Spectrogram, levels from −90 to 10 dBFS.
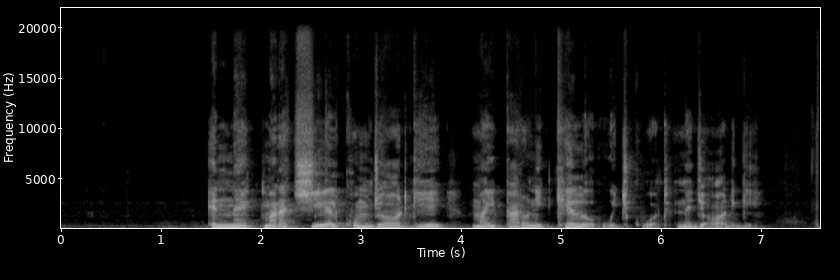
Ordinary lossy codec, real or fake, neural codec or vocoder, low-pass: none; fake; vocoder, 44.1 kHz, 128 mel bands, Pupu-Vocoder; 19.8 kHz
